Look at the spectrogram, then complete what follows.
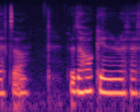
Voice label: "hogyn", Welsh

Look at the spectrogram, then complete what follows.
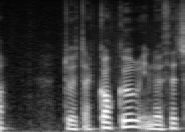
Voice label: "gogr", Welsh

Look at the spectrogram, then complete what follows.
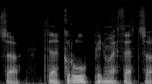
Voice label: "grwwp", Welsh

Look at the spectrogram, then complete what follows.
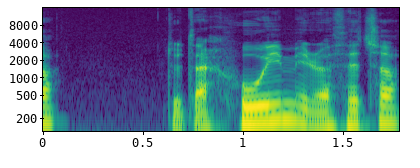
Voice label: "rhwym", Welsh

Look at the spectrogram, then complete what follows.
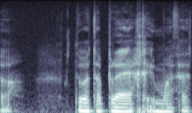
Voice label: "brech", welsh

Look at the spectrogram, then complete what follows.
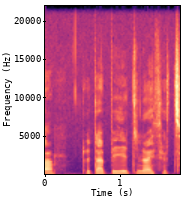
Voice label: "byd", Welsh

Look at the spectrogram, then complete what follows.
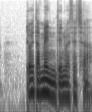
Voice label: "mynd", Welsh

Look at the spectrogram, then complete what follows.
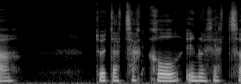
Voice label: "tacl", Welsh

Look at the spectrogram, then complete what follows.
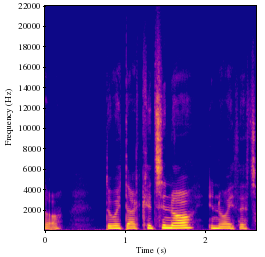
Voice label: "cytuno", Welsh

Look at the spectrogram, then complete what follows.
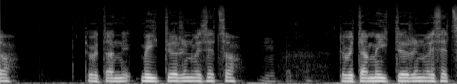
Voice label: "meidr", Welsh

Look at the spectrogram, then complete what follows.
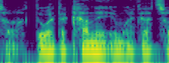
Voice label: "cannu", Welsh

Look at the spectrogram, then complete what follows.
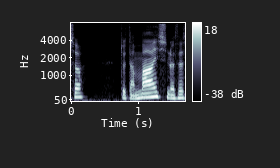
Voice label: "maes", Welsh

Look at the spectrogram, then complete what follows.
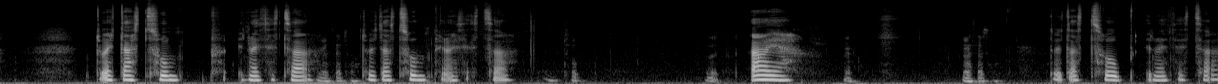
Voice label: "twp", Welsh

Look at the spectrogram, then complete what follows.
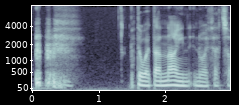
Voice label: "nain", Welsh

